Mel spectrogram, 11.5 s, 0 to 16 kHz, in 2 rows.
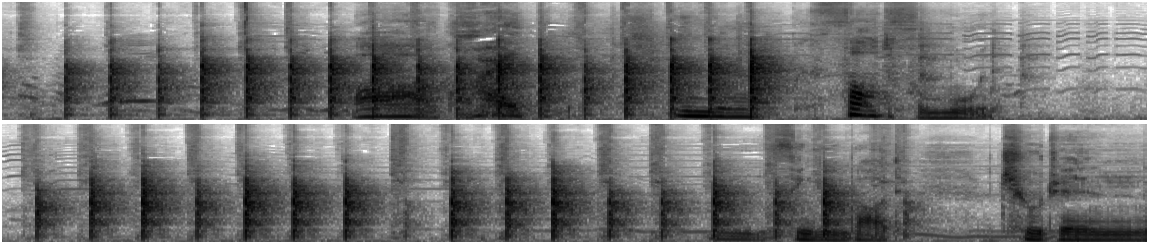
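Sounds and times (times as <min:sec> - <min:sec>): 
knife chopping vegetables on a cutting board: 0:00.0 - 0:04.0, 0:05.9 - 0:10.3
speech: 0:04.2 - 0:05.1, 0:09.7 - 0:11.4.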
